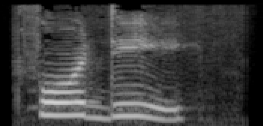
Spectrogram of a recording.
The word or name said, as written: four-cycle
